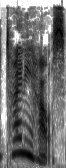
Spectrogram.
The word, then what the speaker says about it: tiny house: that's all all right and watch the stress because the first time it appears in writing you're going to say tiny house but the particular kind of house they're talking about here the stress is different it's a tiny house because it is already a thing it's a very specific kind of small house okay okay however this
